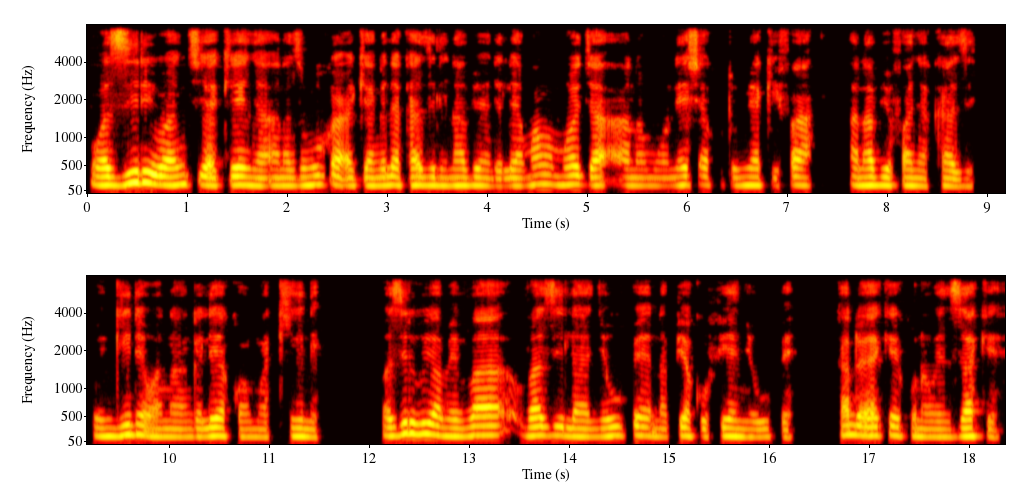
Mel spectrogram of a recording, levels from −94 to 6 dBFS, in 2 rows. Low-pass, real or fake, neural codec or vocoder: 7.2 kHz; real; none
